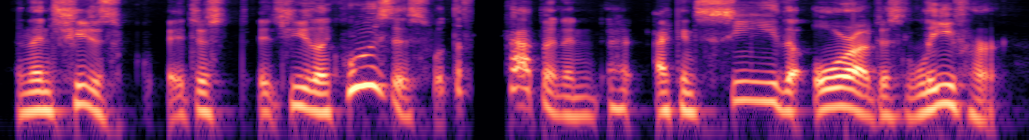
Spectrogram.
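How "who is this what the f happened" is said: high-pitched mock bewilderment; shocked disbelief. Wife reacts to husband's sudden change, high and bewildered. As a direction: imitate a baffled wife, pitched way up.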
